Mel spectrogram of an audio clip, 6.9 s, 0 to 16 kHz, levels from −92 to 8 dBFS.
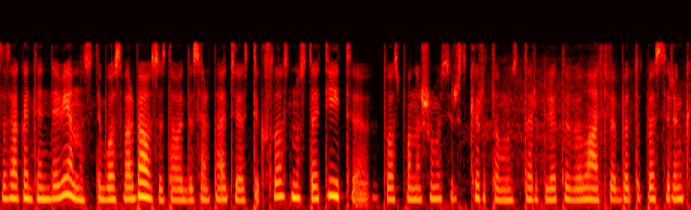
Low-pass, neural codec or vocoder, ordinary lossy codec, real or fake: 7.2 kHz; none; MP3, 96 kbps; real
